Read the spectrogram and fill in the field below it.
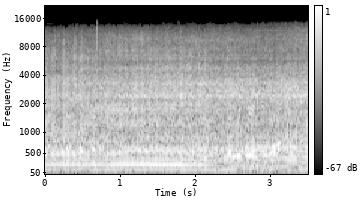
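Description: A Merco 61 glow engine on a radio-controlled boat runs throttled back, giving a steady, continuous buzzing drone at fairly close range with no breaks over the short stretch.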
